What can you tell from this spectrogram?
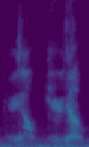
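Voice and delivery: soft breathy whisper. Real, not acted. Slipping cards into the pile, whispering softly. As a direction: hand it over in a whisper.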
